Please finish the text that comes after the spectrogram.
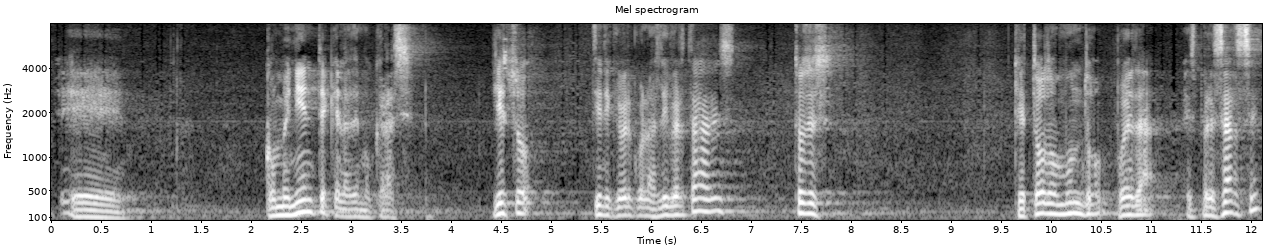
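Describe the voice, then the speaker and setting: A man giving a measured public statement, slow and halting with many filler pauses. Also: mid-range voice, gravelly, a little hiss or hum. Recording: long reverb, faint ambience.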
